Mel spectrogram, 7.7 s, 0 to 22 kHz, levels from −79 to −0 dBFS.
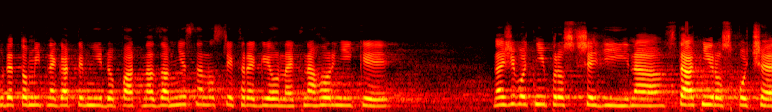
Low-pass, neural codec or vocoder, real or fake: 9.9 kHz; none; real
